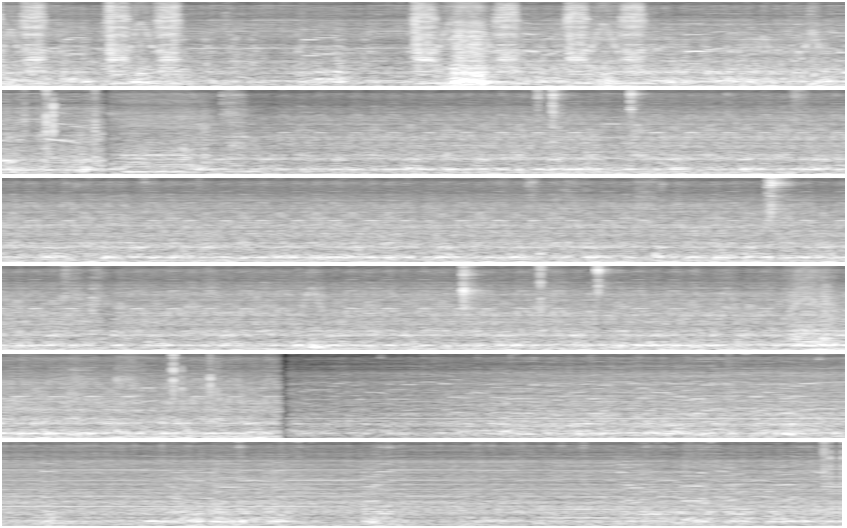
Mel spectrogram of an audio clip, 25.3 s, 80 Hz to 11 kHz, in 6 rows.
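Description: Velleman K8200 3D printer printing: its stepper motors whir and buzz steadily as the print head and bed move, with a few sharp clicks in the first few seconds. About three-quarters of the way through, the sound cuts abruptly to a quieter stretch of thin, steady motor tones.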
